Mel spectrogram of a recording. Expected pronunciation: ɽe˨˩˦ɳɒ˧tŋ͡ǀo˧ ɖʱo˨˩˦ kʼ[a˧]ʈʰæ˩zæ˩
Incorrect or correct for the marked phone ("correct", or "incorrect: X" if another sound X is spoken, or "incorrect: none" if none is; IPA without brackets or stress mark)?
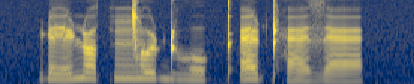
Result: incorrect: æ˧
